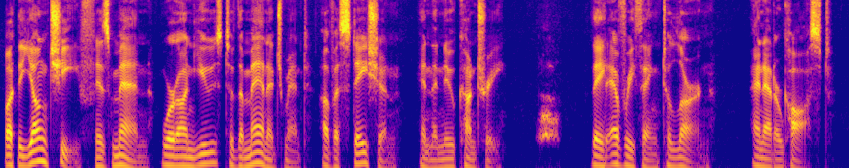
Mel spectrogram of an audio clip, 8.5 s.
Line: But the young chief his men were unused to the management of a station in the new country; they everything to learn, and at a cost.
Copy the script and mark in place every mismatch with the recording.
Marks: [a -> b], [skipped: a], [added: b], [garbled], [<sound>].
But the young chief his men were unused to the management of a station in the new country; [bark] they everything to learn, and at a cost.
